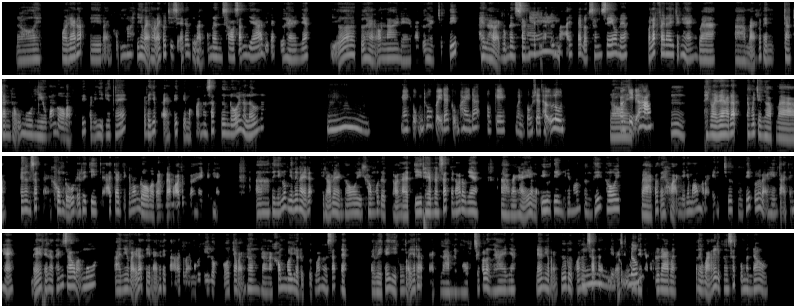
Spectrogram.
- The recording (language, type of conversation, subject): Vietnamese, advice, Làm sao tôi có thể quản lý ngân sách tốt hơn khi mua sắm?
- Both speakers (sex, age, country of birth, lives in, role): female, 25-29, Vietnam, Malaysia, user; male, 20-24, Vietnam, Vietnam, advisor
- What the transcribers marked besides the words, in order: in English: "Black Friday"; other background noise; tapping; laughing while speaking: "thì"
